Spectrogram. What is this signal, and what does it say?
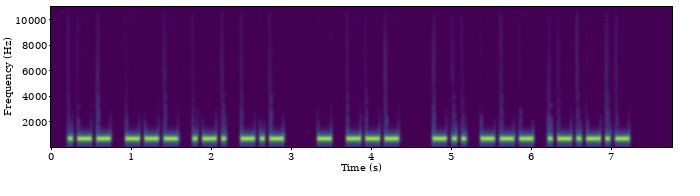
Morse code, heard as a keyed tone, about 19 wpm, 700 Hz. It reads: WORK TO DO.
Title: Sentences with 8-Word Phrases - Spoken Beginning - 20wpm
